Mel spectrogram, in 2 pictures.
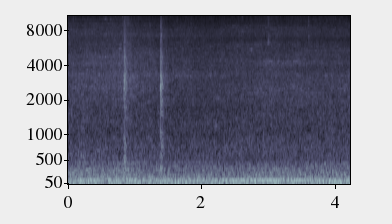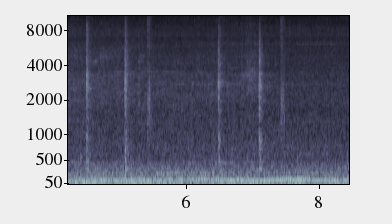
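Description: State Railway of Thailand passenger coaches rolling slowly past, their wheels clicking over rail joints in pairs about half a second apart, over a steady low hum.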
